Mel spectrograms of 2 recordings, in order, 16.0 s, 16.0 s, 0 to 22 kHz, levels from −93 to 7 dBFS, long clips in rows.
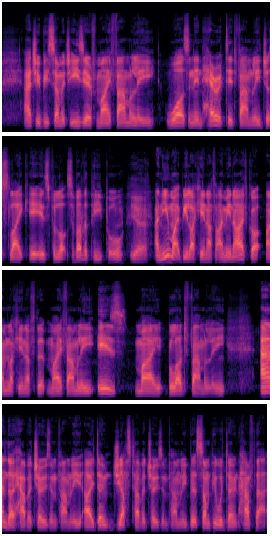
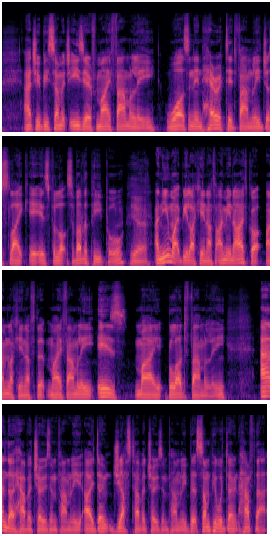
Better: second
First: thin; very; fading below 300 Hz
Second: none

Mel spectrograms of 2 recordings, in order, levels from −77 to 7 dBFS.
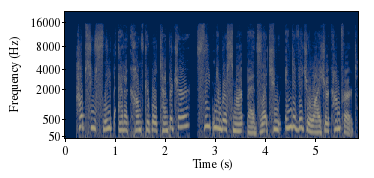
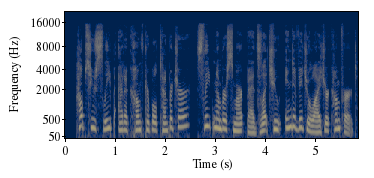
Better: second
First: distortion; heavy; 7 dB below the speech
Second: none

